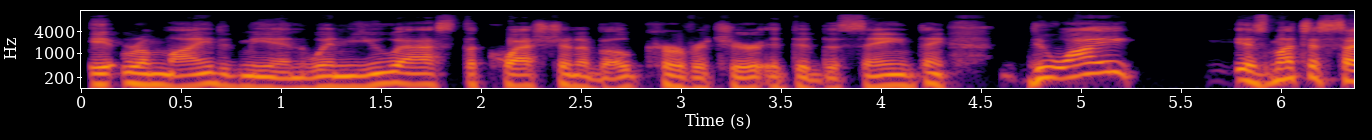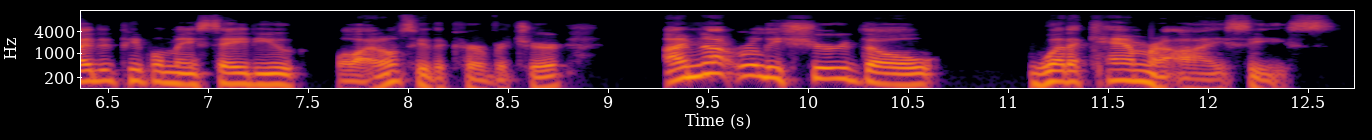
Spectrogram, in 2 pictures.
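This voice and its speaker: A man's voice: medium pitch, very animated, moderate pace, dry recording, clean studio sound. A man co-hosting a talk show, chatting casually and working through his questions as he speaks. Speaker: show regular, co-host. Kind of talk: casual conversational discussion.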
